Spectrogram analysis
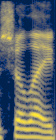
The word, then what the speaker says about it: chalet: Before we move on, Jar Jar, when we cover this again, because they'll do this again next year, just remember the T is silent in chalet, just like Perron.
